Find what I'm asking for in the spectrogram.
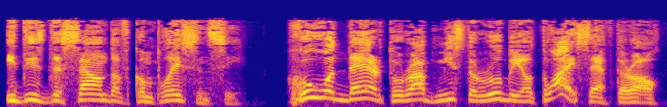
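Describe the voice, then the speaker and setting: Wry russian sub captain for a game, highish bright voice, briefing the crew like a co-conspirator. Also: male voice, sing-song, normal speed, husky, no room sound, studio quality, heavily acted. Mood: conspiratorial. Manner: wry, conspiratorial, tags statements with questions. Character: genial, wry Russian ex-navy submarine captain and heist handler. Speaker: mission handler. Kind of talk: video game mission dialogue over comms.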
